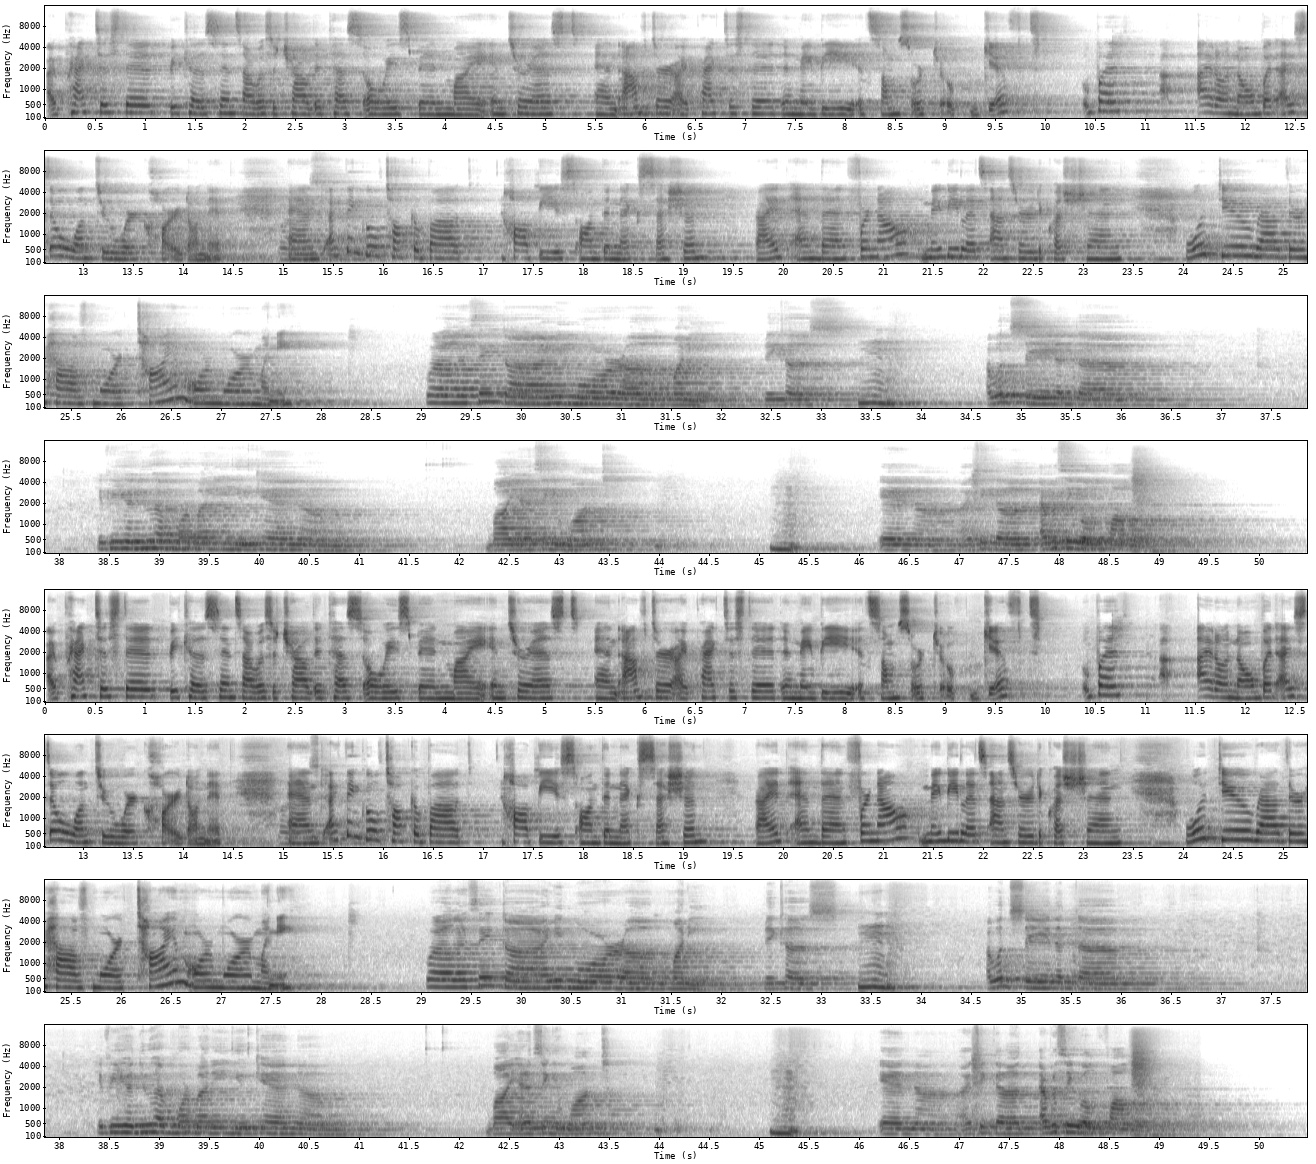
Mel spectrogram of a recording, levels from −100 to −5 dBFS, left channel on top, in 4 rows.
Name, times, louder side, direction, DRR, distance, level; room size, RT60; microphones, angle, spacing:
voice 1, 0.0-5.2 5.5-10.0 10.4-10.8 11.1-16.8 17.2-27.7 33.4-33.8 35.5-35.6 43.9-44.2 45.1-45.5 47.1-47.2 48.7-48.9, right 6 dB, 55° right, 16 dB, 0.5 m, -32 dB
voice 2, 14.9-15.6 29.0-31.9 32.4-33.1 34.6-36.3 38.4-40.9 42.3-43.5 46.2-49.0, right 2 dB, 75° right, 3 dB, 1.8 m, -35 dB
14.5 x 14.0 x 6.5 m, 2.3 s
head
